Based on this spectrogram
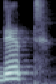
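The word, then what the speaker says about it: debt: আর এখানে ডেট না হয়ে হয়েছে, যেহেতু বির উচ্চারণ হয়নি এখানে টির পূর্বে, ডেট, ডেট।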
